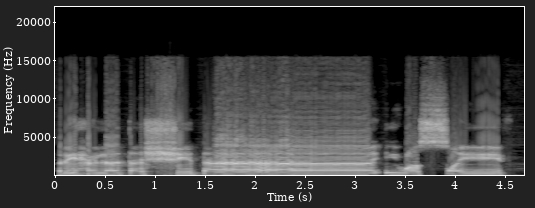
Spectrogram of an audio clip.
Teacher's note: الف لام کے بعد حروف شمسی کے کوئی حرف آتا ہے تو دیکھیے یہاں الف لام کے بعد شین ہے، یہ شین حروف شمسی میں سے ہے اس لیے الف اور لام کو نہیں پڑھ رہے ہیں، ڈائریکٹ شین کو پڑھ رہے ہیں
